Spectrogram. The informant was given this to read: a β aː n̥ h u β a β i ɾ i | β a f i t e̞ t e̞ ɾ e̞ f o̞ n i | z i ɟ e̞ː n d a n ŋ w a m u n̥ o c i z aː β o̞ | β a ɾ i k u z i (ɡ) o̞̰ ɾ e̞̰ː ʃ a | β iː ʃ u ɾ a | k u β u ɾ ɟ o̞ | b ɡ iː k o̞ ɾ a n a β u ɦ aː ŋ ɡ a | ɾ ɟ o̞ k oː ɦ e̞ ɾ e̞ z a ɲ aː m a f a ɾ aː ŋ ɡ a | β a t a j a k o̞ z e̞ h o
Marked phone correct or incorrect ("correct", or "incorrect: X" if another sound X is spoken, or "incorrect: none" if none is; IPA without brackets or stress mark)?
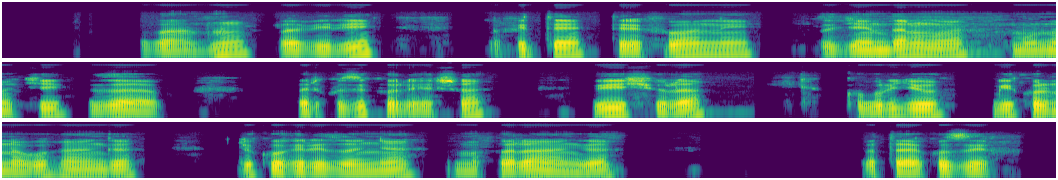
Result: incorrect: k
